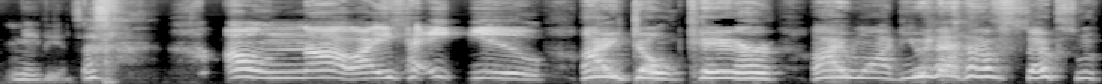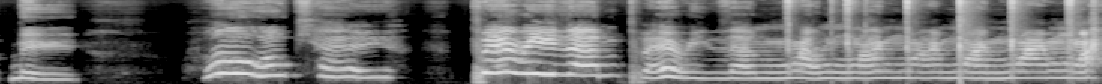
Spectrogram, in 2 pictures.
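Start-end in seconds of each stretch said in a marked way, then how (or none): 1.5-3.6 hammed-up, loud, drawn-out protest; mock Anne. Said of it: "Anne and him were like". 3.9-7.9 loud, hammed-up insistence; mock Richard. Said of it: "Anne and him were like". 8.7-10.0 high-pitched, hammed-up giving in; mock Anne. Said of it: "Anne and him were like". 10.5-12.6 mock dramatic order. Acted parody of the scene. 12.6-14.7 mock kissing noises. Mock kissing ends the parody.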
